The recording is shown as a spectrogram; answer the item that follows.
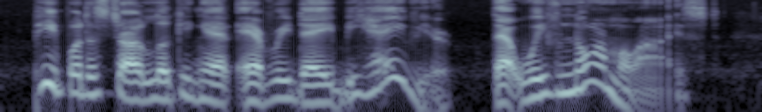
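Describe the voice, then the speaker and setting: With an American accent, a woman speaks in an animated tone at a fairly quick pace and fairly low pitch, her voice making very wide pitch swings in a very clean recording with a silent background. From US West Coast, South Central Los Angeles. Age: 60s. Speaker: psychologist and author. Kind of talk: podcast interview.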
